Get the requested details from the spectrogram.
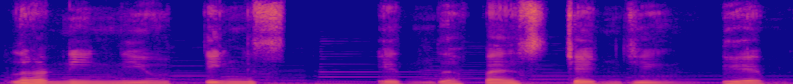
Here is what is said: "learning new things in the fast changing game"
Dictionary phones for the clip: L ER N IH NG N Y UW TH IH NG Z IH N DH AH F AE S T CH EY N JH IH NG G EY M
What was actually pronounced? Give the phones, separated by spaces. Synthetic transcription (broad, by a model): L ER N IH NG N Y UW T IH NG S IH N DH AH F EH S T CH EY N JH IH NG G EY M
